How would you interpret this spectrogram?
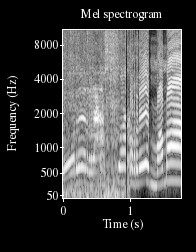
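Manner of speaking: slow, loud, drawn-out cry of delight at the road; excited yell. Real, not acted. Rider shouting to his friend about the smooth road, excited and loud. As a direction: belt it out to your buddy, thrilled. Night ride on empty road.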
